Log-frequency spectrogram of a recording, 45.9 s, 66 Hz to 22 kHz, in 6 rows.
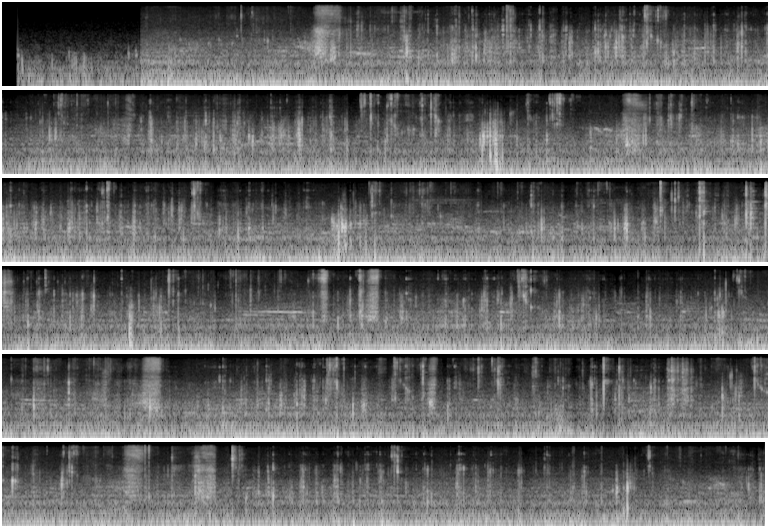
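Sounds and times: person chewing pastries: 0:01.4 - 0:45.9.

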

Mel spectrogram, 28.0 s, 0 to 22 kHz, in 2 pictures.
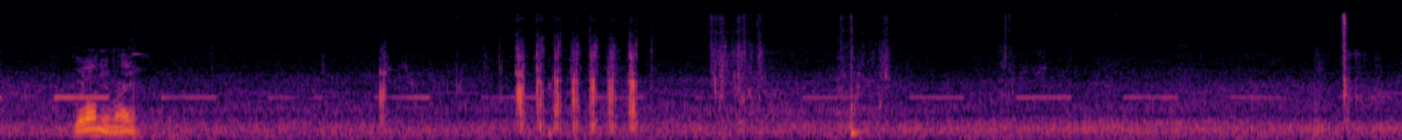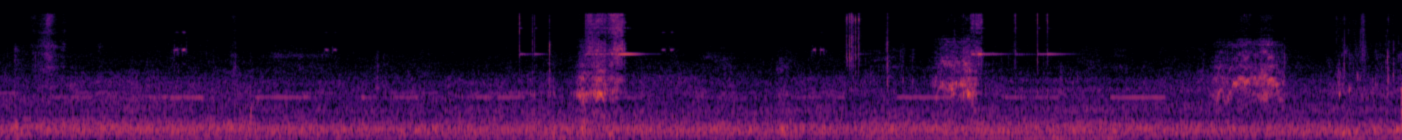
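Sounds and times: faint high-pitched beep: 0:00.6 - 0:02.2.

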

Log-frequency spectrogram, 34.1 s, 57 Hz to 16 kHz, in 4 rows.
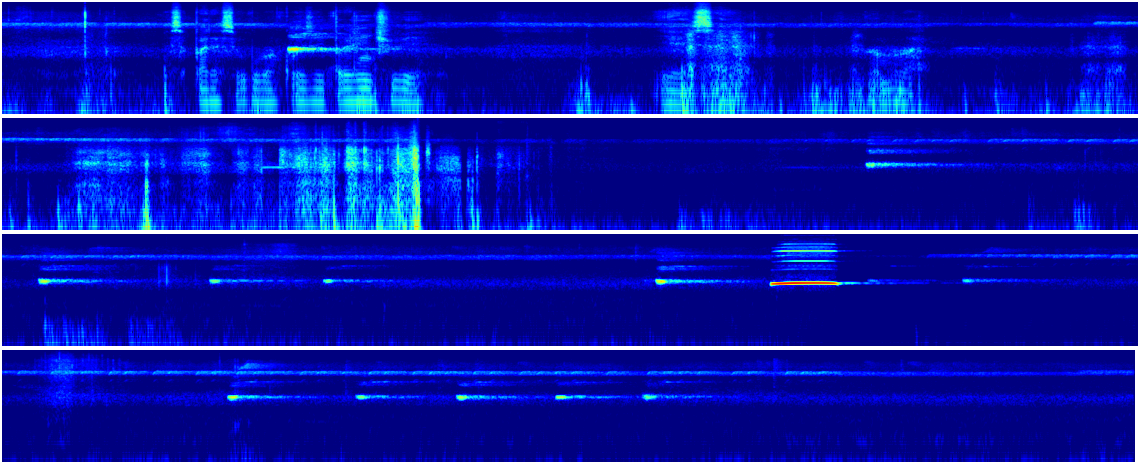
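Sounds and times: short whistled notes: 0:22.8 - 0:23.7.

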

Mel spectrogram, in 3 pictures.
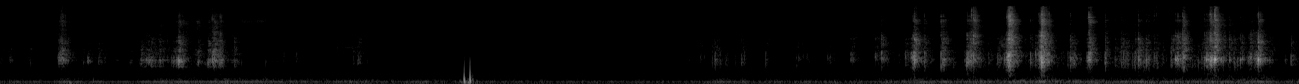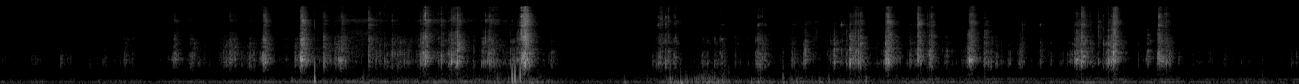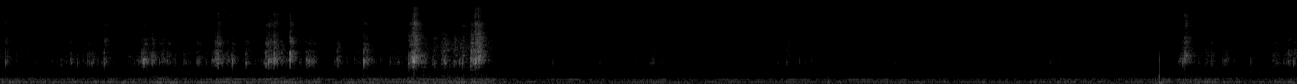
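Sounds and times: puzzle cube clicking as turned: 0:09.0 - 0:12.8.

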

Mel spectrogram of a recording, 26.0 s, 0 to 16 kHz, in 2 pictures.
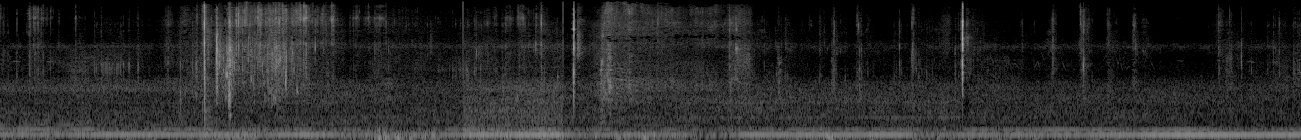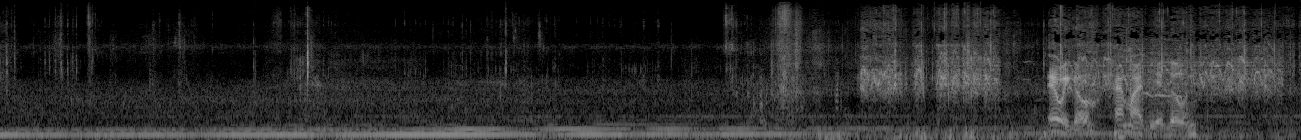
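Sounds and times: electric trolling motor humming: 0:00.0 - 0:26.0
fishing reel clicks and ticks: 0:23.6 - 0:26.0.

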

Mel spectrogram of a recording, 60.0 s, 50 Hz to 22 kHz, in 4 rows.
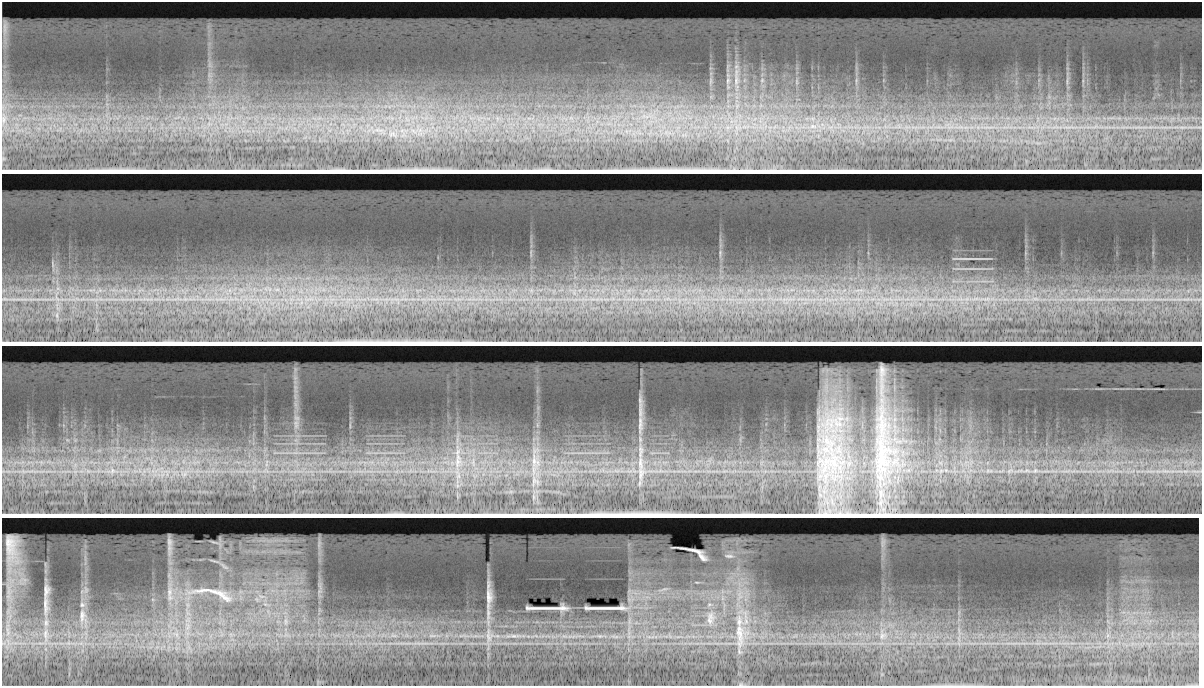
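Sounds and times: bus engine hum and whine: 0:00.0 - 0:59.9
short beeps: 0:26.8 - 0:27.5, 0:33.4 - 0:35.1, 0:37.0 - 0:38.6, 0:51.6 - 0:52.8.

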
